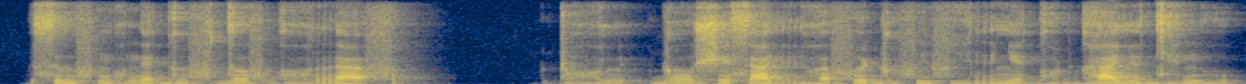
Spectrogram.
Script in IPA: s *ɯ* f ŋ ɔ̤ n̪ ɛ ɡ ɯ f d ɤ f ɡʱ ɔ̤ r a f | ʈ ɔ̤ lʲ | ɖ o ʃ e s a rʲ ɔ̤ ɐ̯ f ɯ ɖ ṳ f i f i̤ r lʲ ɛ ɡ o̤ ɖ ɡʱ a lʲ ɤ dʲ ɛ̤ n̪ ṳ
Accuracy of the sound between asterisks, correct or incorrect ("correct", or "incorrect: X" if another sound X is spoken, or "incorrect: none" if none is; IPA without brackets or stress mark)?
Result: correct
